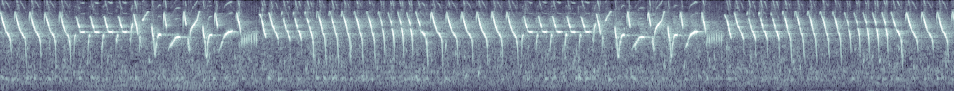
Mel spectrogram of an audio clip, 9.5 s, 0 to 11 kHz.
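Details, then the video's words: Eight-month-old F1SF canary singing its trained song: long unbroken stretches of very rapid, high falling trill notes alternating with brief twisting chirp phrases, loud and continuous for nearly ten seconds. "REVIEW HASIL MEMASTER BURUNG KENARI F1SF UMUR 8 BULAN"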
